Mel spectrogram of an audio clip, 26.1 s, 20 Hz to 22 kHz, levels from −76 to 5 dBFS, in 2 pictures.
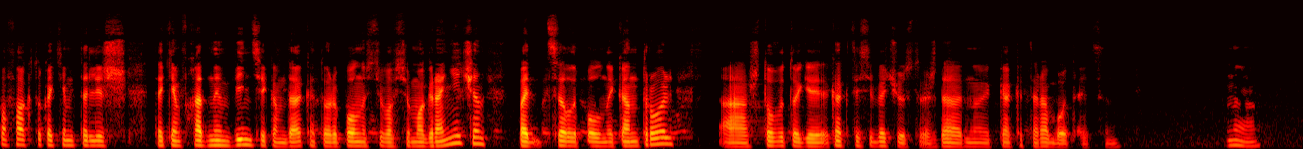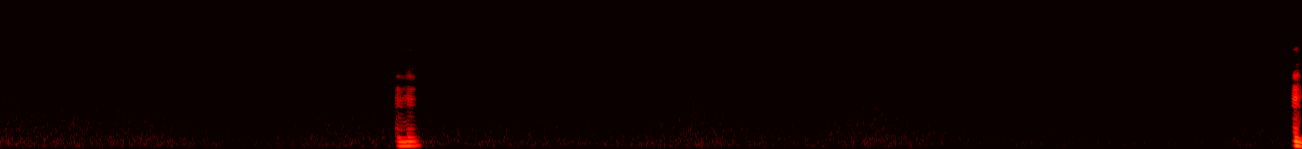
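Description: Every phrase of this speech is trailed, a fifth of a second or so later, by a faint, thin copy of itself, sitting about 27 dB below the voice throughout. That is echo with no canceller: the far end's loudspeaker feeds its microphone, and the call returns uncorrected after the network round trip.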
